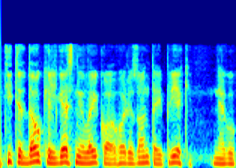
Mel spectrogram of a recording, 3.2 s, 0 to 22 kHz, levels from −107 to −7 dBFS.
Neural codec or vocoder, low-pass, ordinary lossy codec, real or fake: none; 7.2 kHz; AAC, 48 kbps; real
